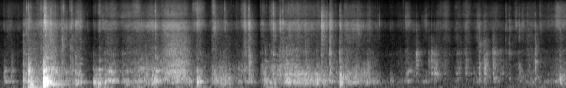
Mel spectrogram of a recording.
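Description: A cardboard box set down on the floor with a single heavy thump about a second in, followed by irregular rustling, scraping and light clatter of cardboard and polystyrene packing peanuts as things are pulled out of it.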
